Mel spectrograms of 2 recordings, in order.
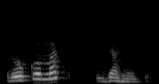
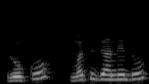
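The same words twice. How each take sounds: First: There is a pause right after 'mat'. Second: There is a pause right after 'roko'.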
